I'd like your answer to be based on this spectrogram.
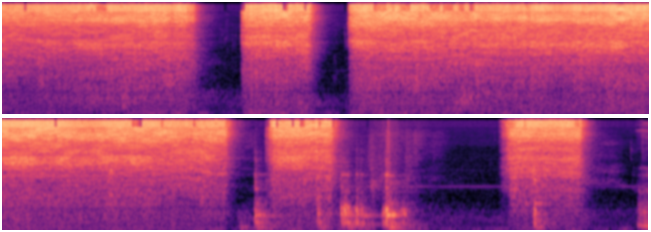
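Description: Cooking spray hisses into a pan in several long sustained bursts separated by brief pauses, close and fairly loud, with a little clatter between sprays.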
